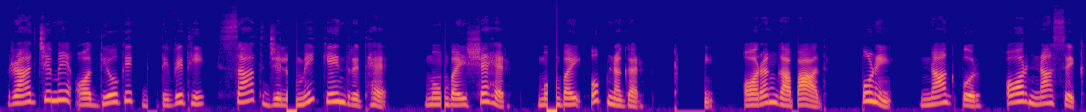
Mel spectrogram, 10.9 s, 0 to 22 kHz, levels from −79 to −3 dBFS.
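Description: Speech with underrun with held sample dropouts at 1.49, 2.88, 4.42, 5.48, 6.78, 7.93 and 9.92 s, lasting 21 to 279 ms. The buffer ran dry and the output froze flat. About 93 ms gaps fit a 4096-sample buffer. Live audio was lost during each gap, e.g. after "राज्य में औद्योगिक".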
